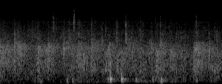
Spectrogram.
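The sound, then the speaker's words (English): An audience at a church service in New Zealand applauds a visiting pastor with another round of clapping. Moderate, scattered hand claps form a fairly soft, continuous patter with a few sharper individual claps standing out. “Can we give him another round of applause?”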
